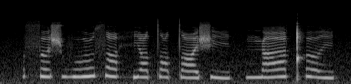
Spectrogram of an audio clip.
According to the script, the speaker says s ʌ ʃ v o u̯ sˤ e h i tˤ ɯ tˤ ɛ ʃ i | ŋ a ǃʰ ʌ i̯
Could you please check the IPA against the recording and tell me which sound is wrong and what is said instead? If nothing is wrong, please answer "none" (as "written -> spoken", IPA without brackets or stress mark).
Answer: none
